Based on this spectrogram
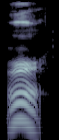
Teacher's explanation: alveolar, as in the standard American rrr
